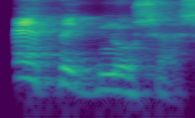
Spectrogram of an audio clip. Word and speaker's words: epignosis: And the Greek word for that, and we're finished with Greek after these two words, is epignosis. So it's E, it's epic, but it's spelled E-P-I-G-N-O-S-I-S. O-S-I-S, epignosis.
